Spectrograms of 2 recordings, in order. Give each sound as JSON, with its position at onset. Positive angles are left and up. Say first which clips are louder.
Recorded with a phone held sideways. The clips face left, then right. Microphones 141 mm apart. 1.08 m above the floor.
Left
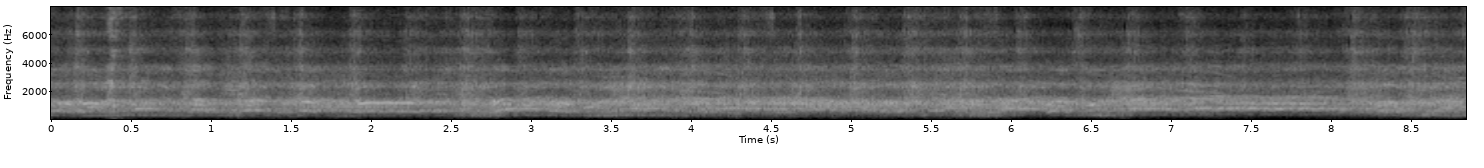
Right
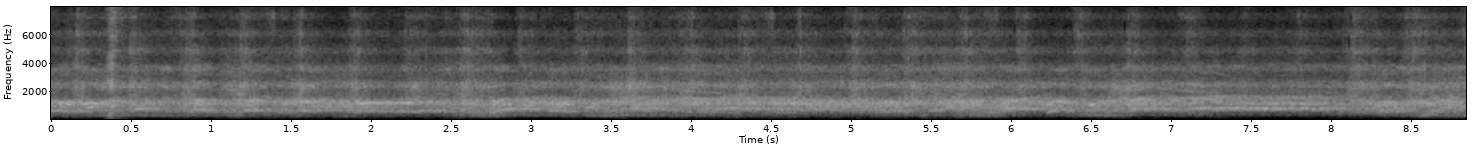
{"t": 0.3, "sound": "a rattle", "louder": "even", "side_deg": -30, "distance_m": 5.5}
